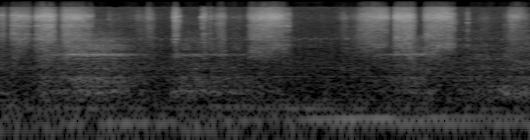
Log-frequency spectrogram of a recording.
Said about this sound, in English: So I'm just rubbing the oil on the spoon.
